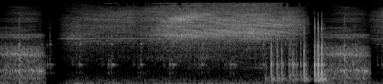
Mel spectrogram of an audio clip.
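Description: Someone blows up a balloon by mouth, to be tied with a bright ribbon: long, breathy, hissing puffs of air, broken by two quick pauses for breath, with a faint rubbery squeak near the end.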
